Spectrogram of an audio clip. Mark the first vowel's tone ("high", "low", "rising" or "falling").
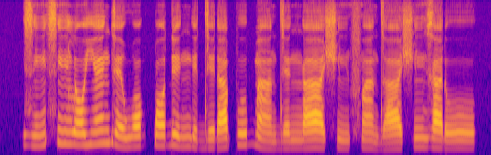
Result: rising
